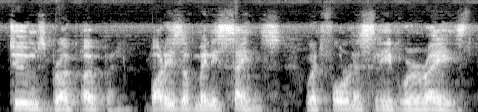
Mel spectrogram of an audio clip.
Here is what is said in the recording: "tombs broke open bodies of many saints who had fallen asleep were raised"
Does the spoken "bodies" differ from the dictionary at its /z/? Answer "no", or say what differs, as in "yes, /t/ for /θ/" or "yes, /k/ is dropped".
no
